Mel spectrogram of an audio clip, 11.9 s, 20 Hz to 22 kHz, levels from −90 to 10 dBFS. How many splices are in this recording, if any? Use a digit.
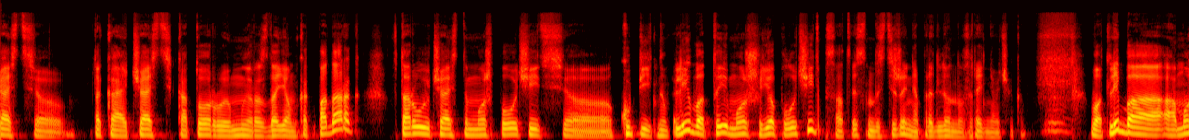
2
